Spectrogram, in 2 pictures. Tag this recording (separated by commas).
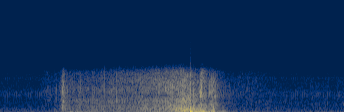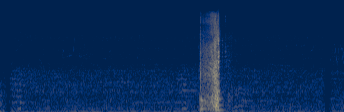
Arrow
